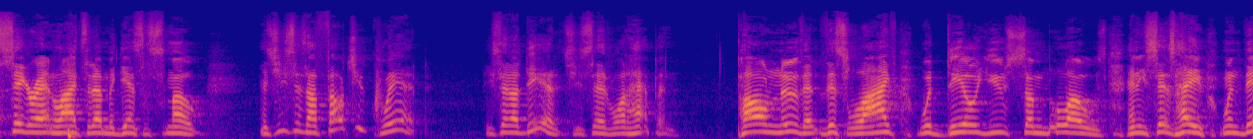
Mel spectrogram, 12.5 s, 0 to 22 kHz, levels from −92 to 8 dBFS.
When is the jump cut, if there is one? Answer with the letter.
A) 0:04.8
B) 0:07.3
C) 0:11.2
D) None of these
B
